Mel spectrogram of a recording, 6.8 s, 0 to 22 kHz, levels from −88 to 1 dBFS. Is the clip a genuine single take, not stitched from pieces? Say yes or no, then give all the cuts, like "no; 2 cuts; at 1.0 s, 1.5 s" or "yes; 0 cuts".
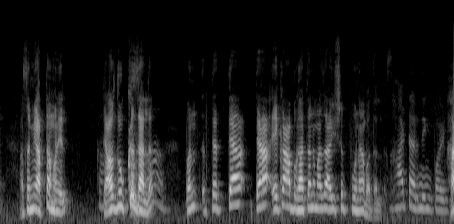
yes; 0 cuts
